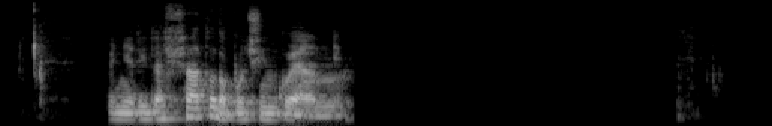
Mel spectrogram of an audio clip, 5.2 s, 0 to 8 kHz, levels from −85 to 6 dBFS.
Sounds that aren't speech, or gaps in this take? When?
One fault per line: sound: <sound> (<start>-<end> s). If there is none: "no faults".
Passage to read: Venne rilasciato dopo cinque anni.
no faults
